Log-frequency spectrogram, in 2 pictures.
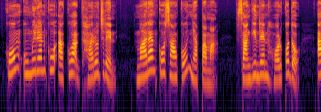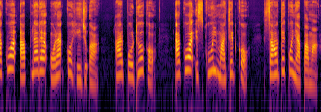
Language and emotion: Santali, neutral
